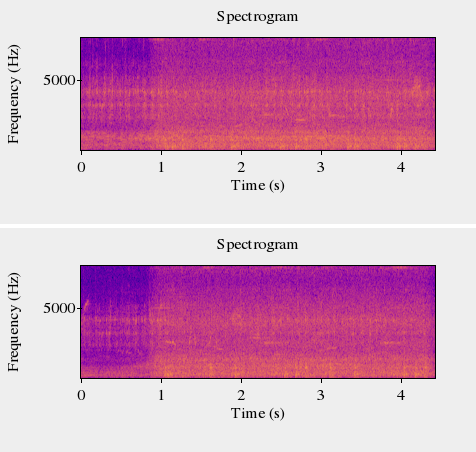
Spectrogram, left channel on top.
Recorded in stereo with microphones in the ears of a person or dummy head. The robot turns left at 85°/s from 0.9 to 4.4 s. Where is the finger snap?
No finger snap in this recording.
